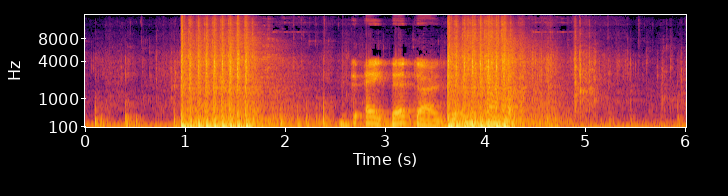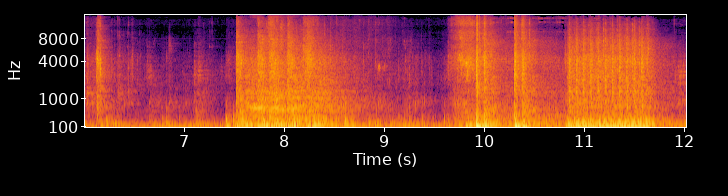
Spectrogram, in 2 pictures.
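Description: Rifle shots fire in rapid bursts, loud and close.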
